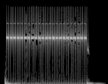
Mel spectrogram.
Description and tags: moog mod filter4
Moog Prodigy modulation filter sounds
Recorded using an original 1970s Moog Prodigy synthesiser
fiction, retro, science, 70s, prodigy, synthesiser, moog, sci-fi, space, effect, synth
